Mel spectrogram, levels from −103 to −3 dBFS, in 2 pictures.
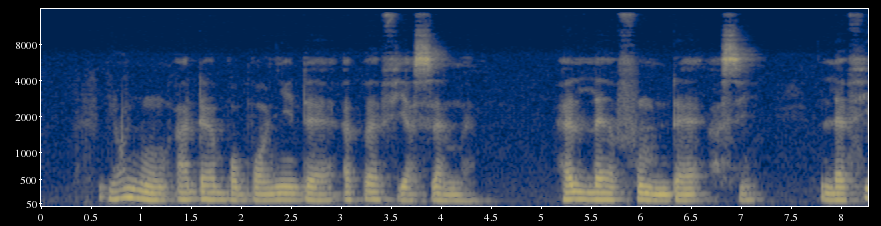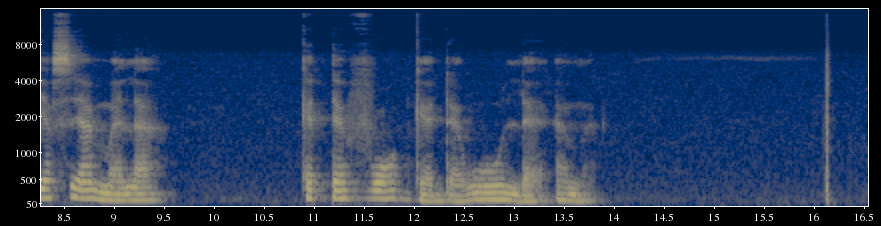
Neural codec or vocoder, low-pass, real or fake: vocoder, 48 kHz, 128 mel bands, Vocos; 14.4 kHz; fake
